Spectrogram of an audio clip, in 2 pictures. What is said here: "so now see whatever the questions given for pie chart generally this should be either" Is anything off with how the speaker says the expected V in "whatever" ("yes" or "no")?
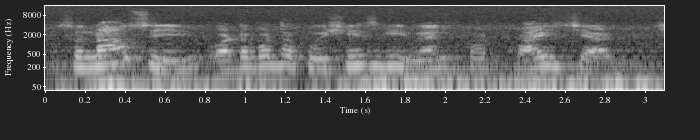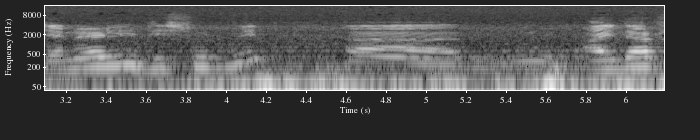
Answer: yes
